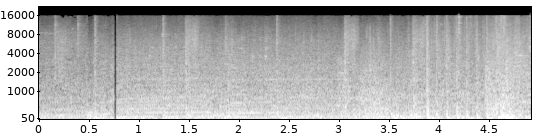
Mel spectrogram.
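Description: Rapid bursts of weapon blasts and gunfire from a first-person shooter video game, dense and continuous throughout with a few sharper louder hits, no talk over it.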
